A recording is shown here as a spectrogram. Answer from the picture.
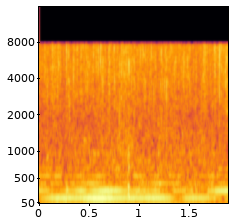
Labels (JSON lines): {"label": "biophony, midshipman", "recorder": "SoundTrap 500"}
